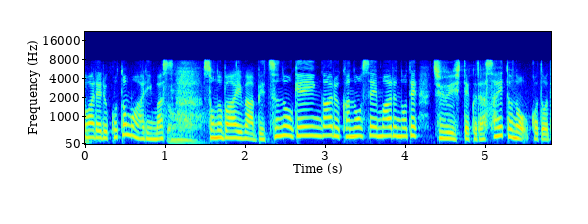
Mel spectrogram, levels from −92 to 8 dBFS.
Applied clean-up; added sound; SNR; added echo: none; none; none; none.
